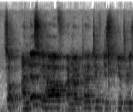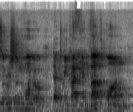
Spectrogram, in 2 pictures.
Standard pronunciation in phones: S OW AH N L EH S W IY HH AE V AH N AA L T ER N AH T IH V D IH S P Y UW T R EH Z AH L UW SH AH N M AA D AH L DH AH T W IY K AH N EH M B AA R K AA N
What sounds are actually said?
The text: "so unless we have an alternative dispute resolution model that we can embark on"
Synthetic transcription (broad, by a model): S OW AH N L EH S W IY HH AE V AH N AA L T ER N AH T IH V D IH S P Y UW T R EH Z AH L UW SH AH N M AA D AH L DH AH T W IY K AH N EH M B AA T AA N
